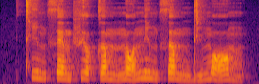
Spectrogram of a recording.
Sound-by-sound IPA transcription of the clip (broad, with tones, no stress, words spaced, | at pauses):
tʰi˧˩mθɛ˧˩mfʲɔ˧˩kɐ˧˩m nɔ˧˩˧ni˧˩mθɐ˧˩mndi˩˧m ɔ˩˧˩m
